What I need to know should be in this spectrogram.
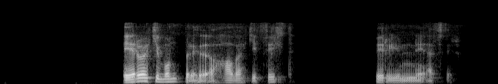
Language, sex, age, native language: Icelandic, male, 30-39, Icelandic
